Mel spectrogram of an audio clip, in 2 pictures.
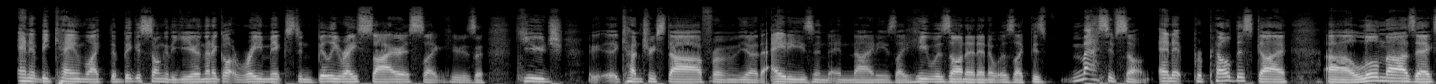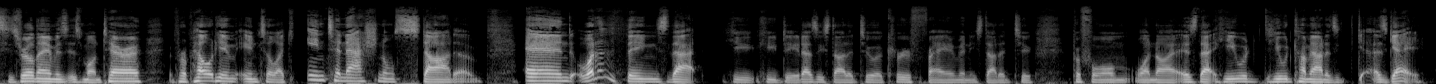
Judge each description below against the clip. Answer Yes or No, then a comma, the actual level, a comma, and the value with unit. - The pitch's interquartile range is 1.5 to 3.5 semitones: No, average, 3.9 semitones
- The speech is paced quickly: Yes, fast, 210 wpm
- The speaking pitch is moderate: No, low, 120 Hz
